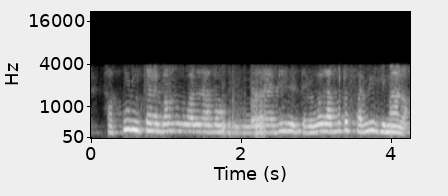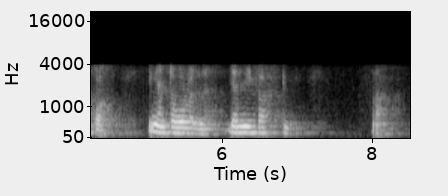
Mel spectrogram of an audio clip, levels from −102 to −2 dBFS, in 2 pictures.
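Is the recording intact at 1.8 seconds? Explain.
No. At 1.8 s the audio sits inside a stretch of robotic sound from repeated short buffers, running from 1.73 to 2.30 s. The speech there becomes a rigid, metallic buzz near 94 Hz that only loosely tracks the syllables. The likely cause is late-arriving audio, with the playback side looping a short fragment to fill the gap while roughly half the real signal is skipped. A buzz at that pitch fits a repeated segment of about 10.7 ms.

Underneath that, and through the whole clip, the sound carries plainly audible G.729 codec damage. Nothing passes above 3.8 kHz, so the speech is narrowband and dull at the top. The codec rebuilds each 10 ms frame from a vocal tract filter, a pitch predictor and a few coded pulses rather than the actual waveform, which gives the speech a rough, slightly synthetic texture consistent with an 8 kbit/s VoIP path.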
